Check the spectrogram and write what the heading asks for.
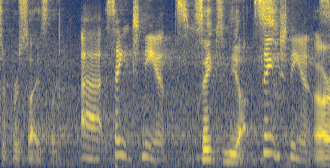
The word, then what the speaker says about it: St. Neots: How do you pronounce it precisely? St. Neots.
